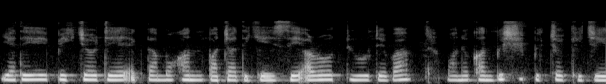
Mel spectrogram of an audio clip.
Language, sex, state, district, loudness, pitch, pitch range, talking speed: Nagamese, female, Nagaland, Dimapur, -14 LUFS, 205 Hz, 200-215 Hz, 150 wpm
